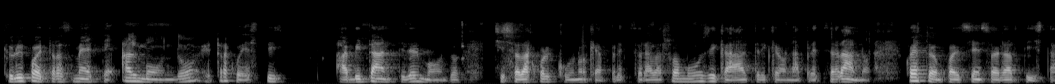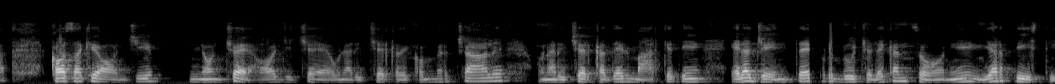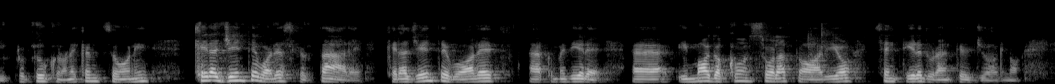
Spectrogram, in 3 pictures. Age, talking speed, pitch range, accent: 60-79, 145 wpm, 115-145 Hz, native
